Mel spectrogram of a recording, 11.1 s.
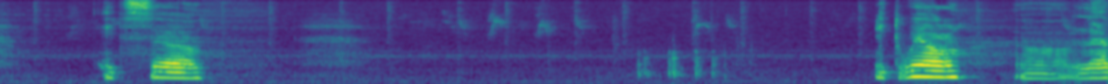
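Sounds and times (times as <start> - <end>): soft knocks: 6.4 - 7.3
faint bird chirps: 6.7 - 7.6.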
